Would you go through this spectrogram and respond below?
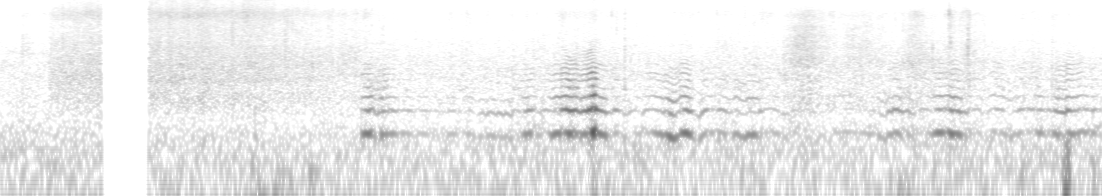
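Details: Queen honey bee: a low steady hum from about four seconds, with a harmonic buzzing tone that swells and pulses, loudest near six seconds, then softer wavering bursts to the end over background hiss.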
